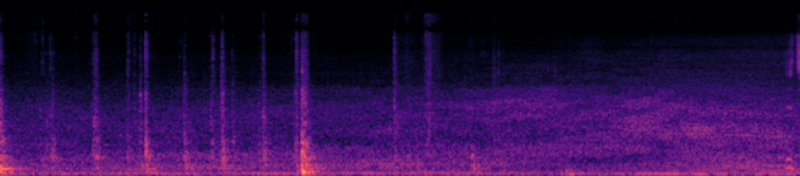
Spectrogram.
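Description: Key working a car door lock with a string of small metallic clicks, then a single loud clunk about three seconds in as the door latch releases.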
